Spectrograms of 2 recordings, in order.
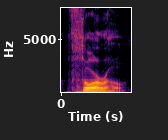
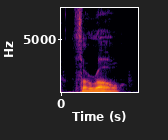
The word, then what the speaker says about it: Thoreau: For 11 years, our family lived in his hometown of Concord, Massachusetts, where they pronounced his name Thoreau, not Thoreau.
